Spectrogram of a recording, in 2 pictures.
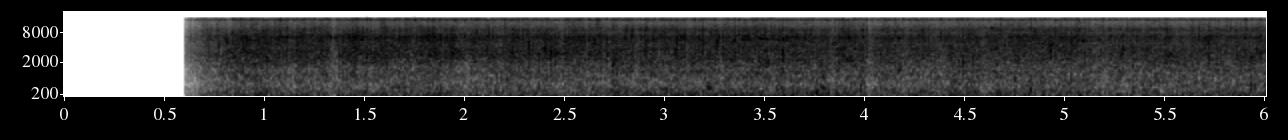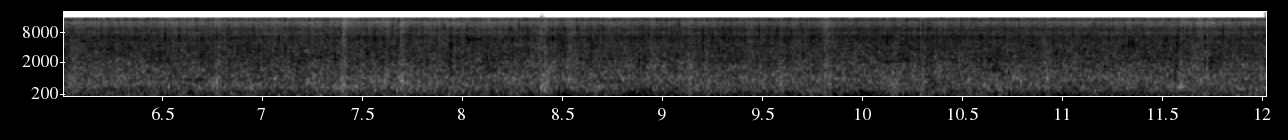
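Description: Rain and sleet falling steadily onto a concrete courtyard, a dense even hiss of countless small impacts. The sound cuts in abruptly about half a second in.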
